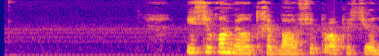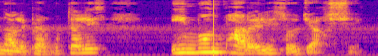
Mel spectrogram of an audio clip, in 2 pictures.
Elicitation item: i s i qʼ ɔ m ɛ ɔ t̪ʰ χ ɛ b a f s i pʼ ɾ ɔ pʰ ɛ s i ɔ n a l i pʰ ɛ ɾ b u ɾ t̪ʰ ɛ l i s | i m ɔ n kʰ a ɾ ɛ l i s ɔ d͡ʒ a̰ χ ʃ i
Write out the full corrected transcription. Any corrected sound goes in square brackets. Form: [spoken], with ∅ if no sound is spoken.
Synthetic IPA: i s i qʼ ɔ m ɛ ɔ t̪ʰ χ ɛ b a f [ʃ] i pʼ ɾ ɔ pʰ ɛ s i ɔ n a l i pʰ ɛ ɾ b u ɾ t̪ʰ ɛ l i s | i m ɔ n [pʰ] a ɾ ɛ l i s ɔ d͡ʒ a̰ χ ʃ i

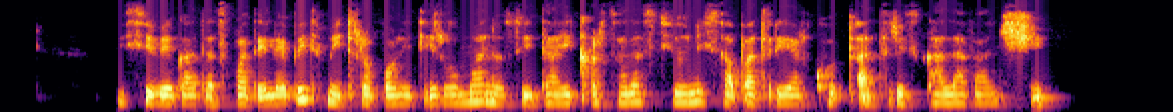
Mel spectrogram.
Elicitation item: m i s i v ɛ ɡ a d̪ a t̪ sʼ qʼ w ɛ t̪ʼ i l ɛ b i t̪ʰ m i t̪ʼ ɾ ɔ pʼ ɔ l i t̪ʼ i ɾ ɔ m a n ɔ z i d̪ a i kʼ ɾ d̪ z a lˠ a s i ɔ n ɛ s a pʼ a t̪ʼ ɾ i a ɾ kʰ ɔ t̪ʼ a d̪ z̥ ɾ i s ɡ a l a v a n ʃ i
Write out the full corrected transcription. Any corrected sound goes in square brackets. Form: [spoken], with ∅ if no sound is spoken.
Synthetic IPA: m i s i v ɛ ɡ a d̪ a t̪ sʼ qʼ w ɛ t̪ʼ i l ɛ b i t̪ʰ m i t̪ʼ ɾ ɔ pʼ ɔ l i t̪ʼ i ɾ ɔ m a n ɔ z i d̪ a i kʼ ɾ d̪ z a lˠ a s i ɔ n [i] s a pʼ a t̪ʼ ɾ i a ɾ kʰ ɔ t̪ʼ a d̪ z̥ ɾ i s ɡ a l a v a n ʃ i

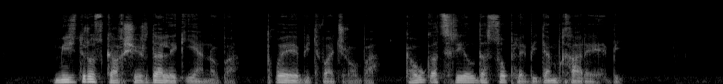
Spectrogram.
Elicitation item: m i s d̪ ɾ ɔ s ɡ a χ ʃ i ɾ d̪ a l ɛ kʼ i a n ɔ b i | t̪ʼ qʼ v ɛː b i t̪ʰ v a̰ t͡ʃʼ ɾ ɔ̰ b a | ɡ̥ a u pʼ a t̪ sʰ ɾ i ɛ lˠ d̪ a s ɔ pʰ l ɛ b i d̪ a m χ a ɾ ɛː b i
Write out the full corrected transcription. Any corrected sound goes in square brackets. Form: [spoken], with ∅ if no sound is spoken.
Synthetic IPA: m i s d̪ ɾ ɔ s ɡ a χ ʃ i ɾ d̪ a l ɛ kʼ i a n ɔ b [a] | t̪ʼ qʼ [w] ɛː b i t̪ʰ v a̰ t͡ʃʼ ɾ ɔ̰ b a | ɡ̥ a u [kʼ] a t̪ sʰ ɾ i ɛ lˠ d̪ a s ɔ pʰ l ɛ b i d̪ a m χ a ɾ ɛː b i

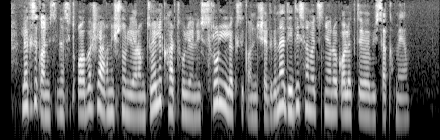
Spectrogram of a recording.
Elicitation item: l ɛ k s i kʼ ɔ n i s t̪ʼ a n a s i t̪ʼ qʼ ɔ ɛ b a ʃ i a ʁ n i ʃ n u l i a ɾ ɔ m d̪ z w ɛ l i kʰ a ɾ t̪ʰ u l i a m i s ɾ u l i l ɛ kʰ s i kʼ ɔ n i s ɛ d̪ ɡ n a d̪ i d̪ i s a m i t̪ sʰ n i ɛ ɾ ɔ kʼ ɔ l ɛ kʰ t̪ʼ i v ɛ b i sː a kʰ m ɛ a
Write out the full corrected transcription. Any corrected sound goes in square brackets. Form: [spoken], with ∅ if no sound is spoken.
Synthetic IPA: l ɛ k s i kʼ ɔ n i s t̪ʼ [i] n a s i t̪ʼ qʼ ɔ ɛ b a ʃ i a ʁ n i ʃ n u l i a ɾ ɔ m d̪ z w ɛ l i kʰ a ɾ t̪ʰ u l i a [n] i s ɾ u l i l ɛ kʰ s i kʼ ɔ n i [ʃ] ɛ d̪ ɡ n a d̪ i d̪ i s a m [ɛ] t̪ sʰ n i ɛ ɾ ɔ kʼ ɔ l ɛ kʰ t̪ʼ i v ɛ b i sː a kʰ m ɛ a

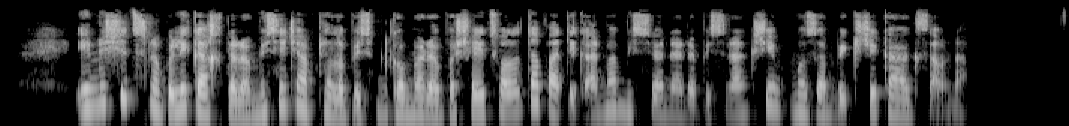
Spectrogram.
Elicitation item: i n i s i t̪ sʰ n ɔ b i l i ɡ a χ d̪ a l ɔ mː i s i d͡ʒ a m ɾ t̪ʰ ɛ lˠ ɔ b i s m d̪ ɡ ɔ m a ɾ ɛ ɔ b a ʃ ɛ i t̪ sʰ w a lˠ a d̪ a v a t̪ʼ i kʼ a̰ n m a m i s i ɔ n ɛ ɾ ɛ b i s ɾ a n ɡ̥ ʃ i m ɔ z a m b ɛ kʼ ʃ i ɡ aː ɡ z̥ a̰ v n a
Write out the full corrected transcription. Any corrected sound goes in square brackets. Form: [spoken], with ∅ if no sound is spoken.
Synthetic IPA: i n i [ʃ] i t̪ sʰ n ɔ b i l i ɡ a χ d̪ a [ɾ] ɔ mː i s i d͡ʒ a m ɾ t̪ʰ ɛ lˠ ɔ b i s m d̪ ɡ ɔ m a ɾ ɛ ɔ b a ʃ ɛ i t̪ sʰ w a lˠ a d̪ a v a t̪ʼ i kʼ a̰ n m a m i s i ɔ n ɛ ɾ ɛ b i s ɾ a [ŋ] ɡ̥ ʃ i m ɔ z a m b [i] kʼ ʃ i ɡ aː ɡ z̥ a̰ v n a

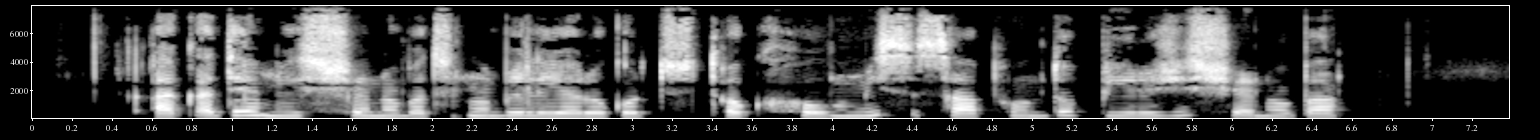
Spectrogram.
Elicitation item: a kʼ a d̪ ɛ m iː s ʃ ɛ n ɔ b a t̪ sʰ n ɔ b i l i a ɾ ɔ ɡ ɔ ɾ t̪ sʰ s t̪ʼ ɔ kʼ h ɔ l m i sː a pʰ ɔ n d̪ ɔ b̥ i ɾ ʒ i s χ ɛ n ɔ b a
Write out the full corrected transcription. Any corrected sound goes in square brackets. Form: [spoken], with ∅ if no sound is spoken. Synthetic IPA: a kʼ a d̪ ɛ m iː s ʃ ɛ n ɔ b a t̪ sʰ n ɔ b i l i a ɾ ɔ ɡ ɔ ɾ t̪ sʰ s t̪ʼ ɔ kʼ h ɔ l m i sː a pʰ ɔ n d̪ ɔ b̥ i ɾ ʒ i s [ʃ] ɛ n ɔ b a

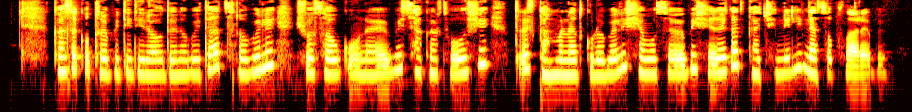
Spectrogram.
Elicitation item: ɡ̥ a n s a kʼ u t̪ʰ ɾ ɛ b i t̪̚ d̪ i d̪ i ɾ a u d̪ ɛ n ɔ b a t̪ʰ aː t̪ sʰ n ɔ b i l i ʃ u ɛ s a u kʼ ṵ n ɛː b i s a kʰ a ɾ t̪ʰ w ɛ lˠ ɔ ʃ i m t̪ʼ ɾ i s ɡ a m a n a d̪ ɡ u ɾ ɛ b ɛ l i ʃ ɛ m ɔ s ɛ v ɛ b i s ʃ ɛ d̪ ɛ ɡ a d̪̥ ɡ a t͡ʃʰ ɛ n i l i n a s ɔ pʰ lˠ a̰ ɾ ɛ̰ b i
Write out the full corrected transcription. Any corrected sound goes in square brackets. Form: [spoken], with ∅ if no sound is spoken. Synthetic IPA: ɡ̥ a n s a kʼ u t̪ʰ ɾ ɛ b i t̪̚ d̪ i d̪ i ɾ a [ɔ] d̪ ɛ n ɔ b [i] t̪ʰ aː t̪ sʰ n ɔ b i l i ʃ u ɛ s a u kʼ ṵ n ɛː b i s a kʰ a ɾ t̪ʰ w ɛ lˠ ɔ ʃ i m t̪ʼ ɾ i s ɡ a m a n a d̪ ɡ u ɾ ɛ b ɛ l i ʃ ɛ m ɔ s ɛ v ɛ b i s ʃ ɛ d̪ ɛ ɡ a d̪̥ ɡ a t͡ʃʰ ɛ n i l i n a s ɔ pʰ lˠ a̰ ɾ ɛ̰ b i

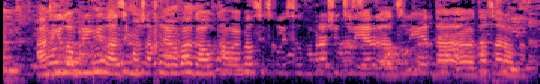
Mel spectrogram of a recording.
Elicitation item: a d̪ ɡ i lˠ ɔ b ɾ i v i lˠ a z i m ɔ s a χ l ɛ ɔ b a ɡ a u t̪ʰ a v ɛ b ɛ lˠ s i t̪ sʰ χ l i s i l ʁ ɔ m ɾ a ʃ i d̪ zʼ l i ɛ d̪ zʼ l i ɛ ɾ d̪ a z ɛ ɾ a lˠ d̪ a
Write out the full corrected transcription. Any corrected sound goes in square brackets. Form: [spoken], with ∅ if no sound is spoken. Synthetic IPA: a d̪ ɡ i lˠ ɔ b ɾ i v i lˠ a z i m ɔ s a χ l ɛ ɔ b a ɡ a u t̪ʰ a v ɛ b ɛ lˠ s i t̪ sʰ χ l i s i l ʁ ɔ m ɾ a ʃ i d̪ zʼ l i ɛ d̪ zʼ l i ɛ ɾ d̪ a z [a] ɾ a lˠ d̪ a

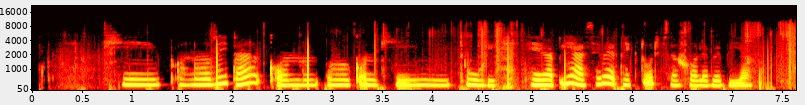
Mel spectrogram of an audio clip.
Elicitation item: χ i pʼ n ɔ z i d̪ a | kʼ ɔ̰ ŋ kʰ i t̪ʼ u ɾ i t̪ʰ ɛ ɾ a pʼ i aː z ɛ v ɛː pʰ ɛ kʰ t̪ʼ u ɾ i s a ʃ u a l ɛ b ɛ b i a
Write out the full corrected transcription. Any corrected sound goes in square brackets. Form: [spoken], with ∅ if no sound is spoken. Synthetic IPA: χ i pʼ n ɔ z i d̪ a | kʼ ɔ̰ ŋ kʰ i t̪ʼ u ɾ i t̪ʰ ɛ ɾ a pʼ i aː [s] ɛ v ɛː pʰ ɛ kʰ t̪ʼ u ɾ i s a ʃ u a l ɛ b ɛ b i a

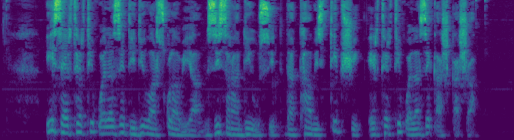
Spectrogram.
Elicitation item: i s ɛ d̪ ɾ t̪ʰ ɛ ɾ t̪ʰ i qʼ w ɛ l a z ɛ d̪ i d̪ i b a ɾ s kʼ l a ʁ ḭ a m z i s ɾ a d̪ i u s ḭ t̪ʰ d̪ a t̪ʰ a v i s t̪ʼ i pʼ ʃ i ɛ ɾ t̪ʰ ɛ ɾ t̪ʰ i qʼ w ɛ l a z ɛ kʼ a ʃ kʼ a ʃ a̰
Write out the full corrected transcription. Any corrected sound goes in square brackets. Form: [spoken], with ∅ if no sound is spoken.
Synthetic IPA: i s ɛ [∅] ɾ t̪ʰ ɛ ɾ t̪ʰ i qʼ w ɛ l a z ɛ d̪ i d̪ i [v] a ɾ s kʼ l a [v] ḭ a m z i s ɾ a d̪ i u s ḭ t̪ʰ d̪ a t̪ʰ a v i s t̪ʼ i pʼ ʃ i ɛ ɾ t̪ʰ ɛ ɾ t̪ʰ i qʼ w ɛ l a z ɛ kʼ a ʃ kʼ a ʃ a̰

